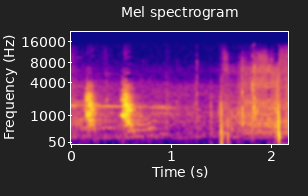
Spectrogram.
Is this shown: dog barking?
yes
